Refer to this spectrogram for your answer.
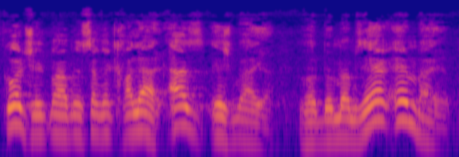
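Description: A man teaching Talmud, with a fairly high and very lively voice that rises and falls as he poses questions to himself and then answers them. His tone is mellow and a little husky. He reads a passage, then explains it in plain words. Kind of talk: explaining a text line by line.

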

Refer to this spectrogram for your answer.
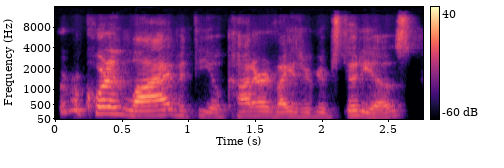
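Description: Congested, gravelly man hosting a sports podcast. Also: on the high side, lively intonation, fast talker. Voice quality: gravelly, stuffy from allergies. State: congested from allergies. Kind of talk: casual sports podcast chat. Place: podcast studio.

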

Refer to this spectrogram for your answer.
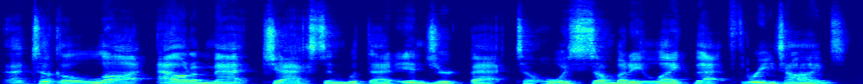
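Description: A man calls wrestling play-by-play as an excitable commentator, shouting at the big moves with informal, fan-style reactions. His voice sits a little high and his pace is a little slow.

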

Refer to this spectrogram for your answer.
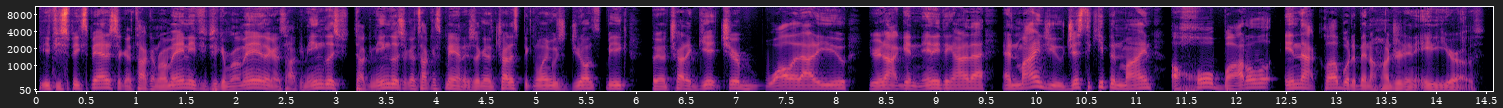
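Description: A man co-hosting a podcast, telling a story in a rambling, animated way with lots of fillers. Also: mid-range voice, racing, few pauses. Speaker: podcast co-host. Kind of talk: casual storytelling chat.

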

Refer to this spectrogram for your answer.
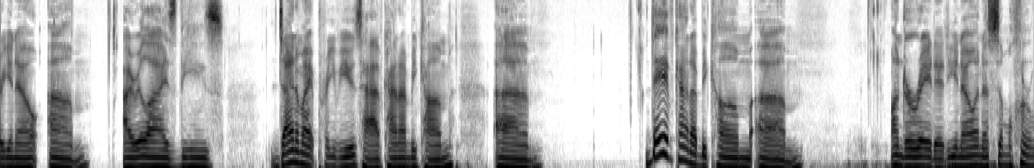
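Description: A man's voice: medium pitch, a little mellow, smooth, no room sound, clean studio sound. A man hosting a podcast, casually introducing things in a hesitant, rambling way full of asides. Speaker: podcast host.

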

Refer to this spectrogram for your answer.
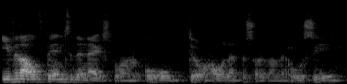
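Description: Young male co-host, slangy and laid-back, low voice, echoey distant recording. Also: rapid-fire. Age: young adult. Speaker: podcast co-host. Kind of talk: casual chat. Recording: roomy echo, far from mic, faint noise.

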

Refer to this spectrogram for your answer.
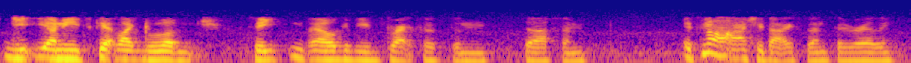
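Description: An English-accented man talking as a podcast guest, hesitant and often starting over. His voice sits a little high, and it comes through thin like a phone line with a faint hiss behind it. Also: fairly quick. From England. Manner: hesitant, restarts a lot. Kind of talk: casual chat.

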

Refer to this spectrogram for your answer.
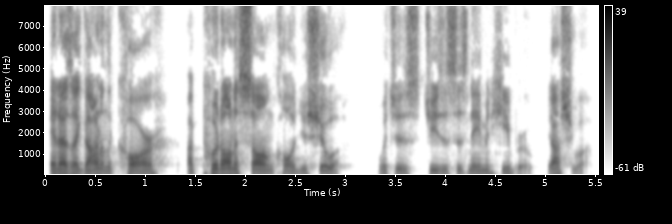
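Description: A man's voice: fairly quick, no echo, studio quality. Young American man telling a story. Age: young adult. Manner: animated, rising to near-shouting at high points, lots of "like" and "dude". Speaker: guest. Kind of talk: casual podcast storytelling.

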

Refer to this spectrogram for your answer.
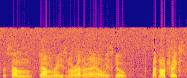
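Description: A man acting a blustery, easily exasperated police inspector from 1940s radio. He is gruff and bossy in a medium-pitched voice on a muffled old recording. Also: normal speed, a little mellow, slight background noise, close to an everyday voice. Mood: stern, wary.

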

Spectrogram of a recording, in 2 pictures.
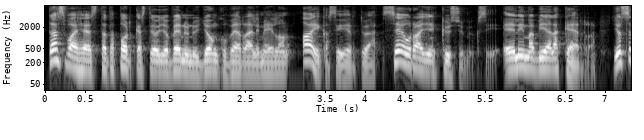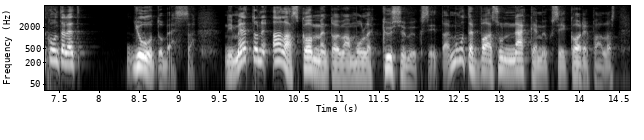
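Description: Male podcast host, low voice, very animated, slips into English slang. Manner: excitable, swings loud and quiet; mixes English slang into speech. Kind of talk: casual basketball chat.

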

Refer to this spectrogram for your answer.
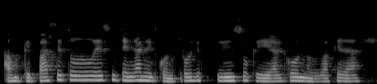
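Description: A woman's voice: lowish voice, brisk, lo-fi sound. A Mexican woman telling stories in a casual interview, acting out what people said to her. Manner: animated storyteller who acts out quoted dialogue. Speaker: guest. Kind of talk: casual conversation.

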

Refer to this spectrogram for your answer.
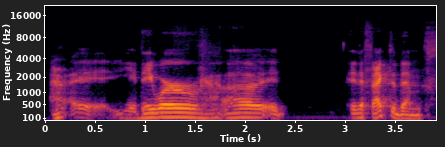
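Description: A man's voice: on the low side, slow pace, husky. A man in his forties co-hosting a podcast, talking casually with frequent hesitations. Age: 40s. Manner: hesitant, many ums and uhs. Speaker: podcast co-host. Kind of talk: casual wrestling talk chat.

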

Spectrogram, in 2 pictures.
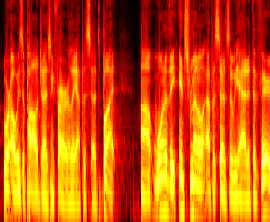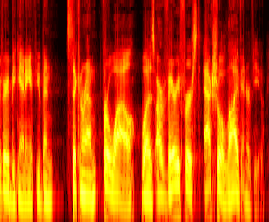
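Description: A man's voice: lowish voice, a bit bright. A man co-hosting a podcast, rambling a little as he introduces a guest. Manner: rambling, many fillers. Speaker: podcast co-host. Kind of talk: casual interview chat. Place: home, indoors.

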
